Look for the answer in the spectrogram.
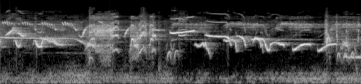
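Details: Oriental magpie-robin (kacer) in a combative song intended to provoke others into singing; sweet looping whistles and bursts of harsh noise over a steady low musical background.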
